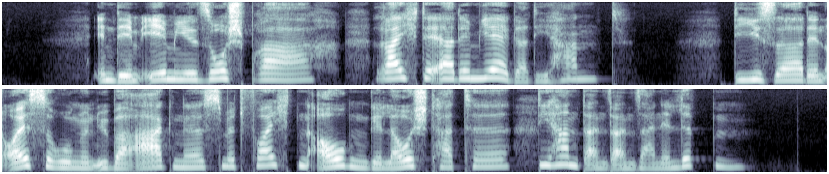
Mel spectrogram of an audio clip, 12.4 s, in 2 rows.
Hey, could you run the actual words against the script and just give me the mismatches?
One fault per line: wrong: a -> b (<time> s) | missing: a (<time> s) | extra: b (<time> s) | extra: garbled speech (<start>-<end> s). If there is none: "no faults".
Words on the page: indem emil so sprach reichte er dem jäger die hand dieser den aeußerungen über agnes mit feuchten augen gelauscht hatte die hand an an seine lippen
no faults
